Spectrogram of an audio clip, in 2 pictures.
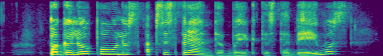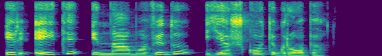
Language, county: Lithuanian, Panevėžys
